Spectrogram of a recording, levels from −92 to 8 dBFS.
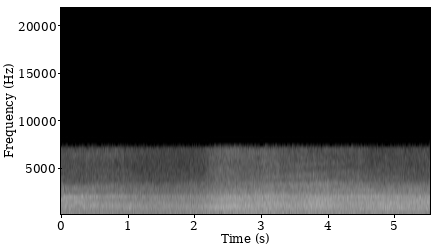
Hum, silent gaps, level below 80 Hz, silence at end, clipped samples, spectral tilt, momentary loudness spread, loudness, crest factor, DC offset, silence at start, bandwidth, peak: none; none; -74 dBFS; 0 s; under 0.1%; -3 dB/octave; 7 LU; -30 LUFS; 14 dB; under 0.1%; 0 s; 7.6 kHz; -16 dBFS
